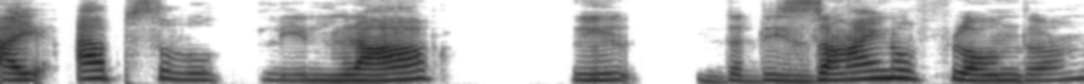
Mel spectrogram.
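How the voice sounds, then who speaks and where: The speech comes at a fairly slow pace with a Polish accent, in a very clean recording with a silent background and a dry, close sound with no echo. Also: woman. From Poland. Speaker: tech startup founder. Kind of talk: interview.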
